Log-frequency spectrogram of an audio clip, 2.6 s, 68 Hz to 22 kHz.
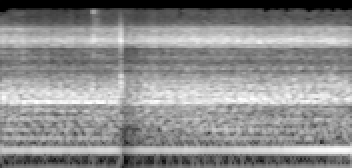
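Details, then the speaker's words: John Deere 7410 tractor just rebuilt (10–12 hour job), first run in park: steady low diesel drone with a constant even beat, no knocks or misses. Idling cleanly. "She runs."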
